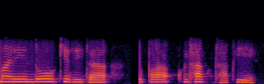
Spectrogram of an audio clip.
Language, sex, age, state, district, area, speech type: Manipuri, female, 30-45, Manipur, Kangpokpi, urban, conversation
